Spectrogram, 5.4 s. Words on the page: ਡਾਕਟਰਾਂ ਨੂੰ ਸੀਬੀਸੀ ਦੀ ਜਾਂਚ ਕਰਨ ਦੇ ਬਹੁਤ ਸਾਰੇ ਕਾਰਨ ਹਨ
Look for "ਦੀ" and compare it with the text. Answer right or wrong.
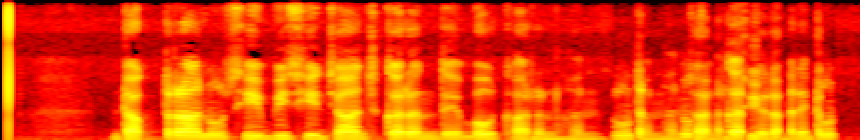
wrong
